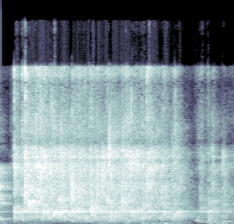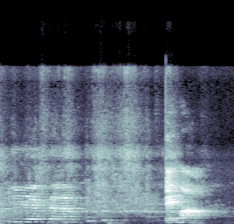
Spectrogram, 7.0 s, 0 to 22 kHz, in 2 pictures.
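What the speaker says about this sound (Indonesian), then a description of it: "Tepuk tangan buat 5B." A class of primary school students applauds together in a classroom, a dense burst of clapping that fades over several seconds, with a teacher's voice speaking over the later part and a fresh burst near the end.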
